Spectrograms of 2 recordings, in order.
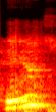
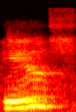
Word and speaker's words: Thales: Now, first of all, let me tell you that the pronunciation of the, you know, T-H-A-L-E-S is Thales, not Thales.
